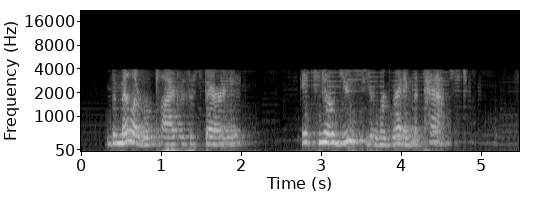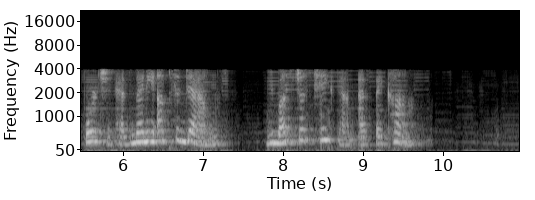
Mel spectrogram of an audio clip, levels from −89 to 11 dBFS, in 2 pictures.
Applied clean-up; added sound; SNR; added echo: neural separator model SepFormer DNS4.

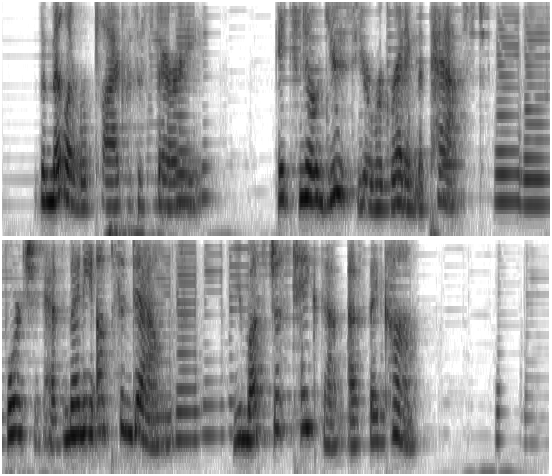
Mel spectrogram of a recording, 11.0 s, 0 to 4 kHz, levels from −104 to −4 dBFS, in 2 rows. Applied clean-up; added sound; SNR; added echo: neural mask model DeepFilterNet 3.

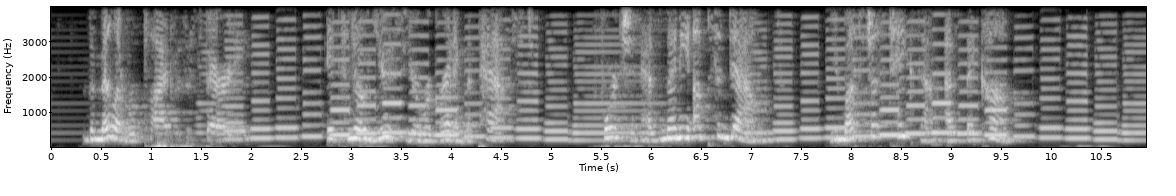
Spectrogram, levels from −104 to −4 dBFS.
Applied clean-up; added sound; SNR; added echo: classical method WPE with log-MMSE.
